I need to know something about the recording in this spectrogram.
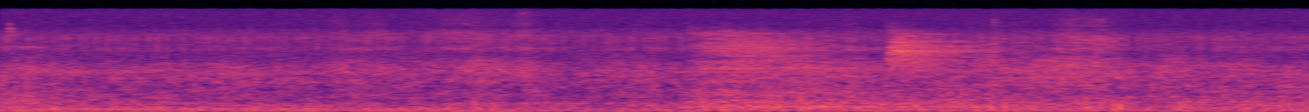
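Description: Steady low background hum with a rushing noise, as of machinery running, and a few faint swishes and scuffs about halfway through.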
